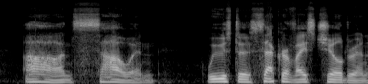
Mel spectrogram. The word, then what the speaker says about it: Samhain: It's Samhain. Don't be a plebe. Well, then it should be spelled with a W.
